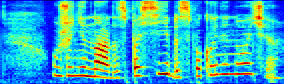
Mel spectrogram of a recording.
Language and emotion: Russian, positive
